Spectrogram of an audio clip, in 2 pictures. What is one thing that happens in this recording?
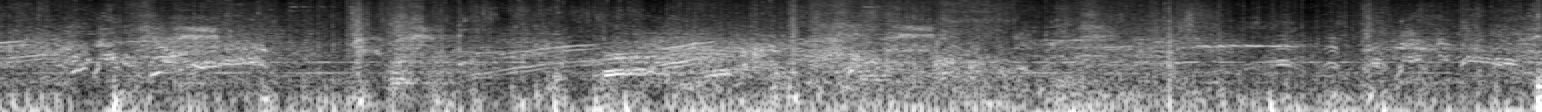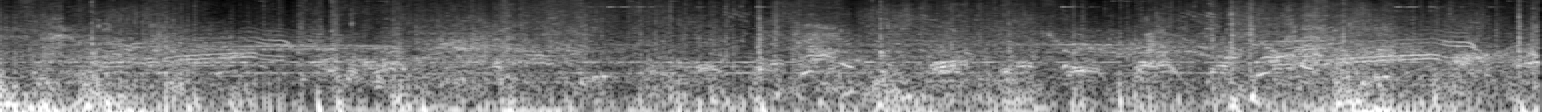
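Zombies groan and screech.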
